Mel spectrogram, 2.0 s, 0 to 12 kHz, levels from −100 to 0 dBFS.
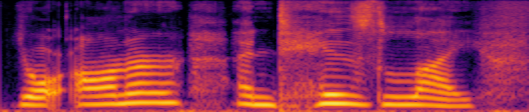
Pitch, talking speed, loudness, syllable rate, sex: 240 Hz, 150 wpm, -16 LUFS, 3.7 syllables/s, female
